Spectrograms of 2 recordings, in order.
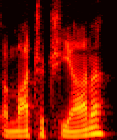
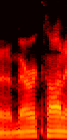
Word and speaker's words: amatriciana: But I believe it's pronounced amatriciana. Some people were saying calling it an Americana. It's not, but it's like this standard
